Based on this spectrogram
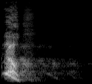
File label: pain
